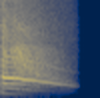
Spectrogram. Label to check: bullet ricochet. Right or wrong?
Right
